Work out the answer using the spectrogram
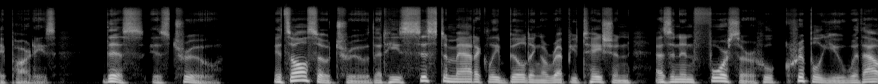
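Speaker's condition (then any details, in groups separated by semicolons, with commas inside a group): No condition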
